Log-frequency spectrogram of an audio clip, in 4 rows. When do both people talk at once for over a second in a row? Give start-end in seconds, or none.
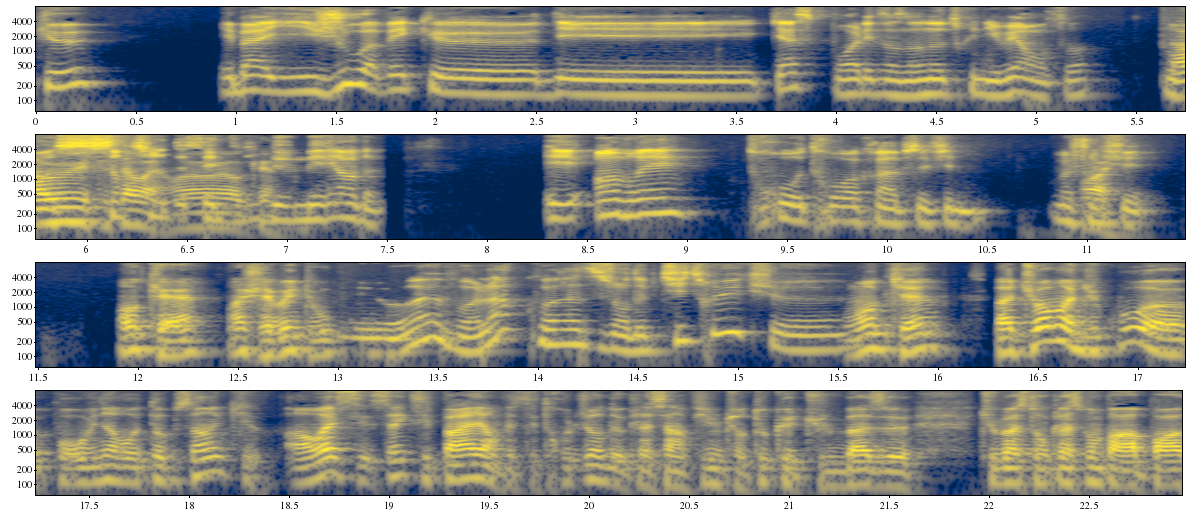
5.7-7.0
